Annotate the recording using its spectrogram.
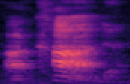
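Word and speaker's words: אחד: Akkad. Akkad. In Hebrew. That's how you say 1 in Hebrew.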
